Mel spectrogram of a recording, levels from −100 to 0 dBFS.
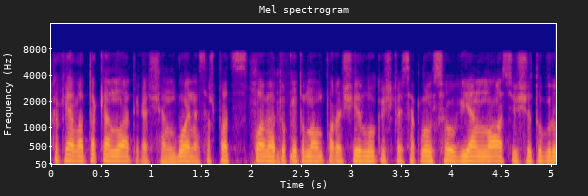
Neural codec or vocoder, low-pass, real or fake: codec, 16 kHz, 8 kbps, FreqCodec, smaller model; 7.2 kHz; fake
